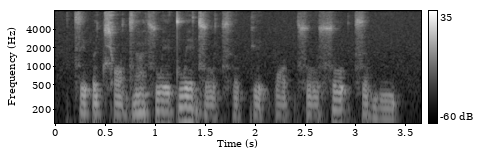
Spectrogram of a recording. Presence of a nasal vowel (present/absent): present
